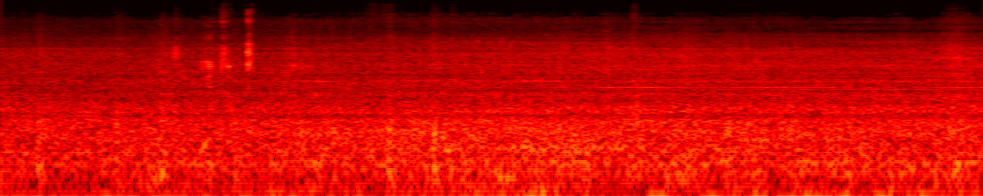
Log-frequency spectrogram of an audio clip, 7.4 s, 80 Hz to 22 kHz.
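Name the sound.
Class 158 train 158721 departing Edinburgh Waverley as empty stock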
